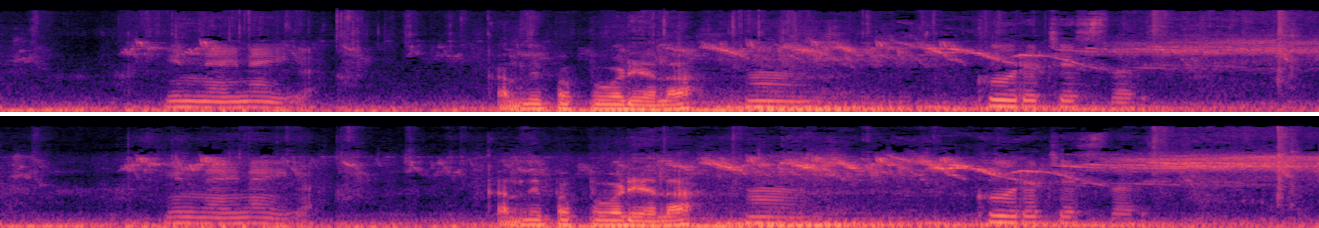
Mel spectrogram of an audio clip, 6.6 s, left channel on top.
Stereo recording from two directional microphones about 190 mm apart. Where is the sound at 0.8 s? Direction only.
30° left (ahead or behind).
